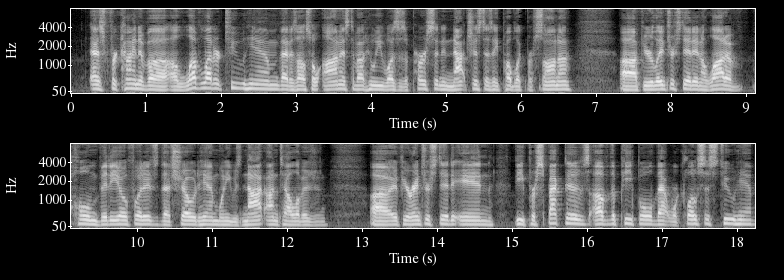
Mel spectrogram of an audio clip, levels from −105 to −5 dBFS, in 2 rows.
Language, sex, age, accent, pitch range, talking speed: English, male, 40-59, American, 120-150 Hz, 205 wpm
